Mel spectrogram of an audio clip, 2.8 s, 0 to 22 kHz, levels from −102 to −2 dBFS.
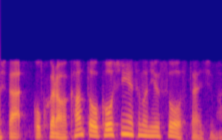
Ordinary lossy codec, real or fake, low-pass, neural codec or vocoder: Opus, 32 kbps; fake; 3.6 kHz; codec, 16 kHz, about 1 kbps, DyCAST, with the encoder's durations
